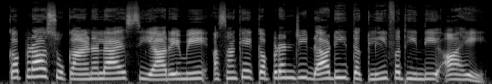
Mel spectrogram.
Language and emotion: Sindhi, neutral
